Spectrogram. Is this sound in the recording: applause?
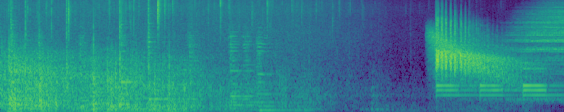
no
